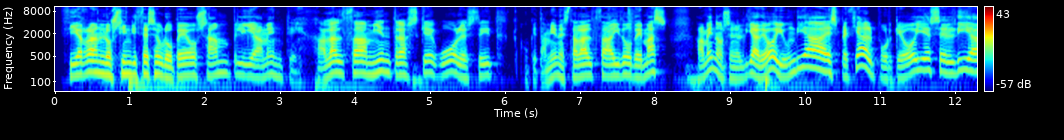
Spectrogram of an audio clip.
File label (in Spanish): radio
